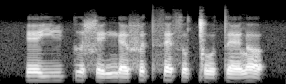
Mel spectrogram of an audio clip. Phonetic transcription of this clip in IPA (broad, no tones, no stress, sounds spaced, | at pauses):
e j i k ɯ ɬ e ŋ ɛ f ɛ t s ɛ s o ǀ o t ɛ l ʌ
